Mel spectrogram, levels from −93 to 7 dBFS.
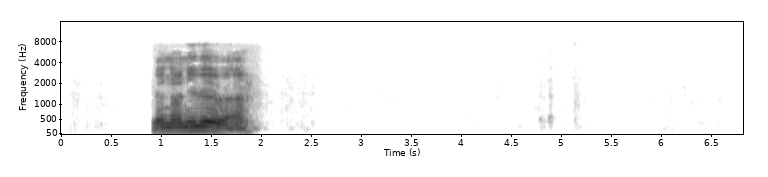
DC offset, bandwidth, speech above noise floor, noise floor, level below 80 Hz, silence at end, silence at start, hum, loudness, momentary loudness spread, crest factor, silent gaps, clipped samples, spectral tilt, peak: under 0.1%; 7.8 kHz; over 74 dB; under -90 dBFS; -68 dBFS; 4.95 s; 0.9 s; none; -17 LUFS; 14 LU; 20 dB; none; under 0.1%; -7 dB/octave; -4 dBFS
